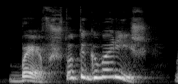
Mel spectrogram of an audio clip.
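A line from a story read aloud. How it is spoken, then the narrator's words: Exclamation. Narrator (Russian): воскликнул он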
